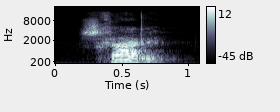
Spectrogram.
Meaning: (noun) crowd; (verb) singular present subjunctive of scharen
- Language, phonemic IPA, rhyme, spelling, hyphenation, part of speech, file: Dutch, /ˈsxaː.rə/, -aːrə, schare, scha‧re, noun / verb, Nl-schare.ogg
